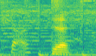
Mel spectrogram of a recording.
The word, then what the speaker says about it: Char: you didn't say it right he is a char that's literally how I wrote it in my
